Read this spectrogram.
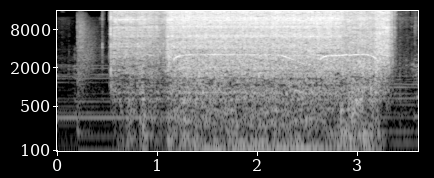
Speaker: Customer reports horrendous noise when braking. I don't know why I'm getting plagued with so many braking issues, but customer's gone for the black and rusty bronze look on the wheel. There's your first indication that you got a severe braking issue.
